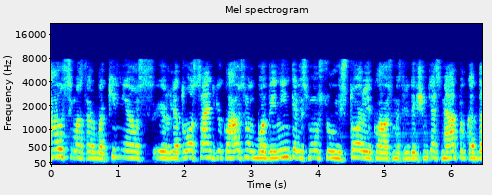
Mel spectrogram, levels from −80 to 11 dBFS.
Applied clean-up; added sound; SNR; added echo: neural mask model DeepFilterNet 3.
